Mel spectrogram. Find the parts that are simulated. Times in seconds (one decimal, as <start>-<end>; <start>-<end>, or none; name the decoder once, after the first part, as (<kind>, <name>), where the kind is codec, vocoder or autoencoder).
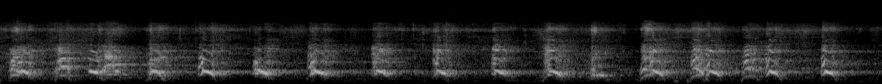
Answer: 0.0-1.6 (codec, SNAC); 2.2-2.8; 3.2-6.4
